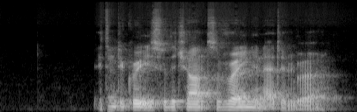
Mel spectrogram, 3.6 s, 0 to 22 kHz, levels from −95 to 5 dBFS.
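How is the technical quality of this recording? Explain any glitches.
Two timing glitches affect the speech. At 1.07 to 1.09 s a skip ahead drops about 0.7 s, so playback jumps straight across with no gap. From 1.33 to 2.48 s a jitter buffer speed-up trims short pitch-period pieces, about 70 ms in total, running the speech at 105% speed with unchanged pitch and a slightly hurried feel.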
